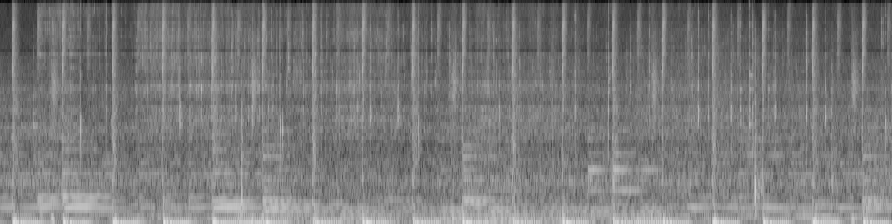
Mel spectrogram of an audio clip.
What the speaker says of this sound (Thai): ตั้งกระทะเตรียมทอดปลากันเลยครับ เราใช้ไฟแรงเลยนะครับ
